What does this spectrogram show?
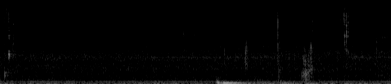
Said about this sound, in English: Excuse me. I'm not taking a sip, but I actually am.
